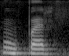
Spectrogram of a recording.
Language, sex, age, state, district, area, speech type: Hindi, female, 18-30, Madhya Pradesh, Chhindwara, urban, read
